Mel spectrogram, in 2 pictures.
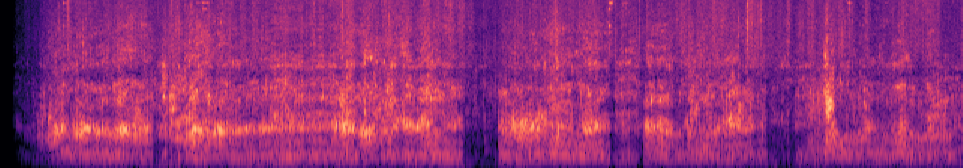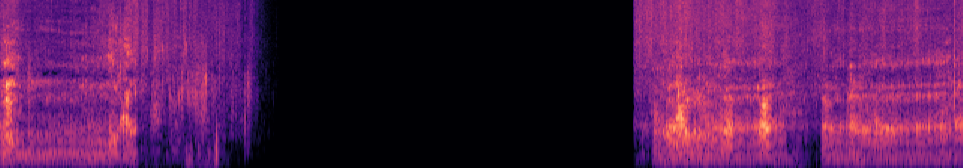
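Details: Two dogs fighting over a ring toy, a continuous stream of rough, rumbling growls and snarls with rapid pulsing, broken by a silent pause of about four seconds before the growling resumes.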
